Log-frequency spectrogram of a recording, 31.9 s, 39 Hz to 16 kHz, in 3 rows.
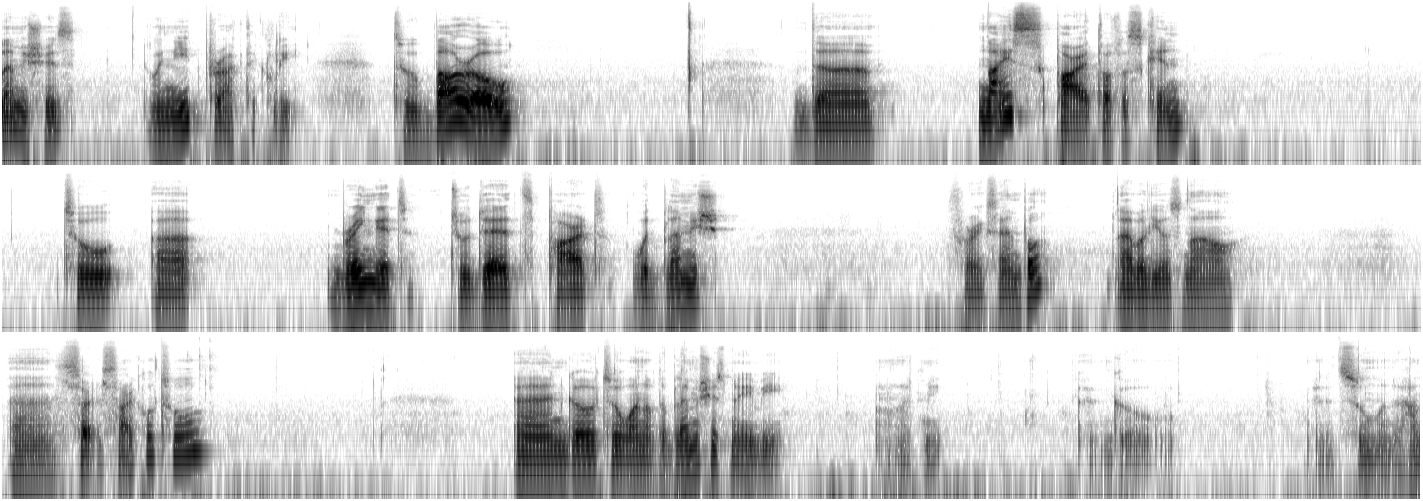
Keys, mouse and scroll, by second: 22.7 click, 28.8 a, 29.0-29.5 scroll up 2.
